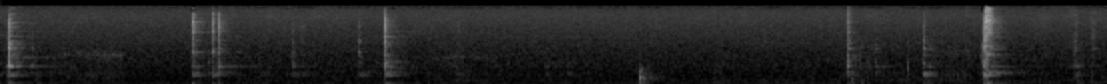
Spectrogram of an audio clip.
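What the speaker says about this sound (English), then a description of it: "Next, we just keep going in our star pattern and tightening down with some good force." Nuts and bolts on a motorcycle sprocket tightened in a star pattern, producing sparse sharp metallic ticks and clicks from the tool at irregular intervals over a quiet background.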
